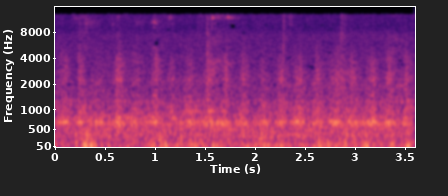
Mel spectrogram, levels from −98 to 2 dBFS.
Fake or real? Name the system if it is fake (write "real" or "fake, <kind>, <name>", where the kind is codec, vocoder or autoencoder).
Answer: real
